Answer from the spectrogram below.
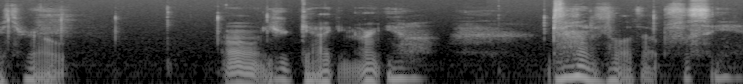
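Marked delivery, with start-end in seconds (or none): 5.5-7.3 whispering. Acted. Intimate whispered roleplay.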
